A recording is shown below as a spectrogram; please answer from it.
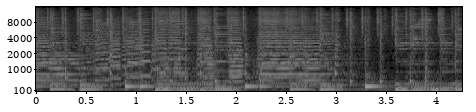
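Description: Salsa music from a sonora dance band, an instrumental stretch with no singing, carried by a steady beat and a moving bass line.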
